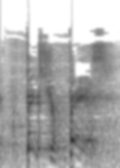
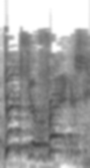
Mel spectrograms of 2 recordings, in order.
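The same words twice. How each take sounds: First: Slow, unvoiced, hard-edged instructor order; drill instructor. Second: Much higher, sharp Fix your face with a push on "Fix"; snapping at someone. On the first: Military instructor to a sulking recruit, slow voiceless order. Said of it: "he'd walk up to you and say". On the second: Pretend. Pastor wishing to rebuke a moody greeter, sharp high command. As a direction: fire "Fix your face!" straight back at the gloomy greeter. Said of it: "I just wanna walk up to him".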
